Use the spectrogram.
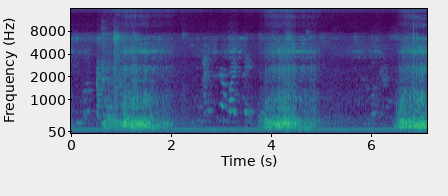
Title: snoring July 17th 2023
